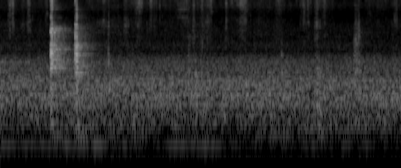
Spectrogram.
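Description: Two light clicks of steel hand tools, a socket and wrench handled on a workbench, close together about a second in, then faint steady room noise.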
